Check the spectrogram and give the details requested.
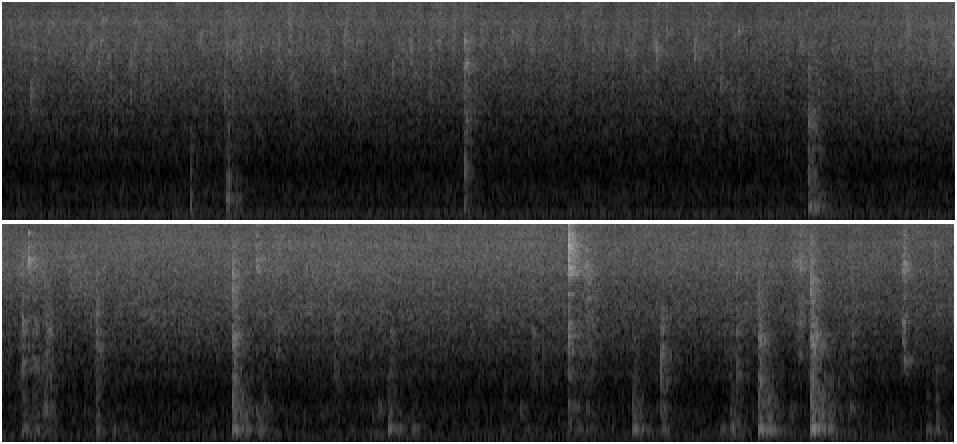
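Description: Vegetables sizzling as they fry in a steel pot on a gas stove, over a steady low hum. From about six seconds in, a spoon knocks and scrapes against the pot more and more often as they are stirred.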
